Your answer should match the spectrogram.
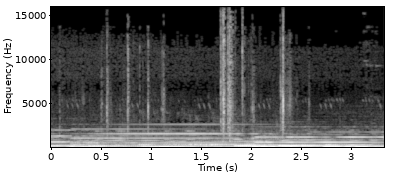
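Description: A camera shutter snaps a few quick, crisp clicks, taking a photo of a person on a horse, set against a steady low mechanical hum with no one speaking.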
